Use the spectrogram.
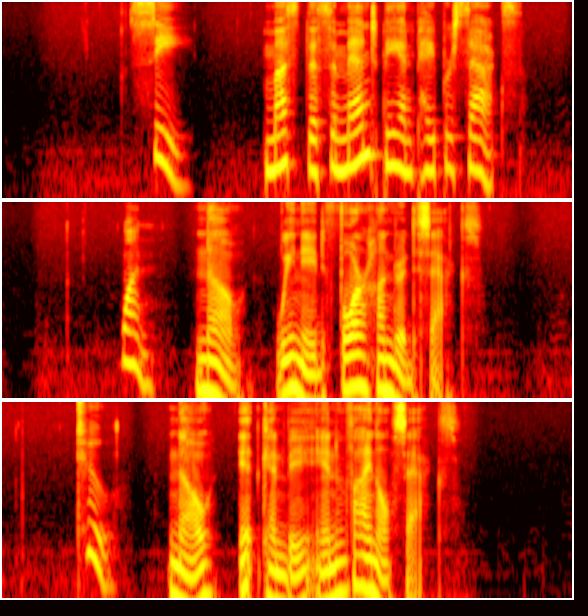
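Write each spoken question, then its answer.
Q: Must the cement be in paper sacks?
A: 2: No, it can be in vinyl sacks.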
